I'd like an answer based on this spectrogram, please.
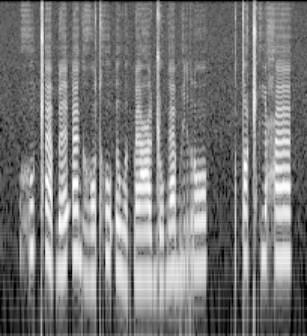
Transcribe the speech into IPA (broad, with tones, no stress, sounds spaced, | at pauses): h o˦ ǁ æ˦˨ ɓ ɛ˨˦ ʔ æ˦ ɡʱ ɔ˨ tʰ o˦ ʔ ə˧ w ə˨ k͡p æ˧ ʕ ɘ˧ ɖ͡ʐ o˧ ɡ æ˦ b i˦ r ɔ˦ | tˤ e˦ ǁʰ i˦ ħ æ˦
